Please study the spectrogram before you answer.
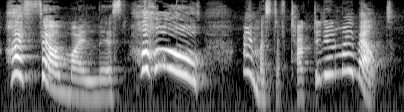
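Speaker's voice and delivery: big jolly Santa voice, high and loud on Ho-ho. Acted. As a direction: boom out a merry Ho-ho. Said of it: "suddenly jolly again".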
